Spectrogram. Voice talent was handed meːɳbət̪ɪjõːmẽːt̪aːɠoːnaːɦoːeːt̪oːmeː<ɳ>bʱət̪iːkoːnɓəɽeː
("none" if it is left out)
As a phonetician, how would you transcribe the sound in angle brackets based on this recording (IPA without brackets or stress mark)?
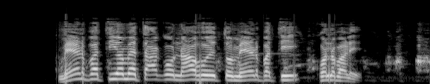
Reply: ɳ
